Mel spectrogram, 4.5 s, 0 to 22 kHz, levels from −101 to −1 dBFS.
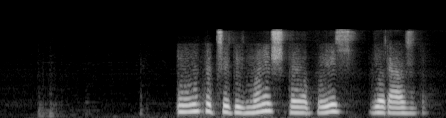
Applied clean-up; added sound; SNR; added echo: neural mask model DeepFilterNet 3.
